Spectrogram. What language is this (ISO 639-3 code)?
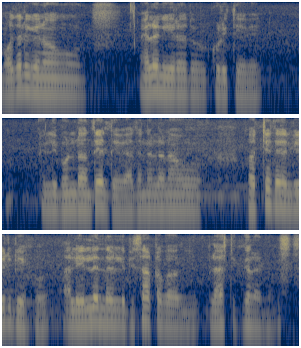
kan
